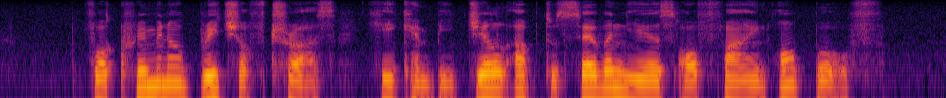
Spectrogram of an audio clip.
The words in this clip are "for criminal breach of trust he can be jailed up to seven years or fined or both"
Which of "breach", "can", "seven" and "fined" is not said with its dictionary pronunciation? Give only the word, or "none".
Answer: fined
